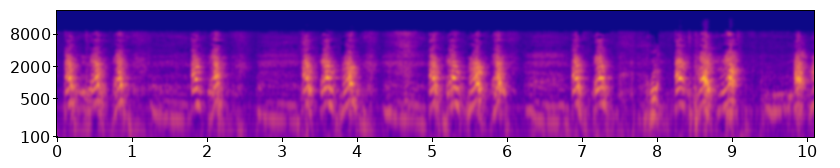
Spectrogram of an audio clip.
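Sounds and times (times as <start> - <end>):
dog barking: 0.1 - 1.1, 1.8 - 2.4, 3.3 - 4.2, 5.0 - 6.1, 6.9 - 7.4, 8.2 - 9.2, 9.8 - 10.0.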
